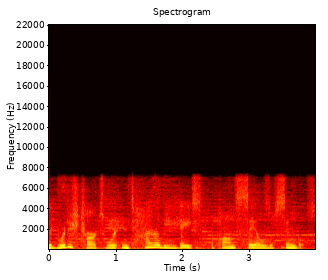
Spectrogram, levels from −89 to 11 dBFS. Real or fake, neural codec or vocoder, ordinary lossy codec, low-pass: fake; codec, 16 kHz in and 24 kHz out, 1 kbps, XY-Tokenizer; Opus, 64 kbps; 7.2 kHz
